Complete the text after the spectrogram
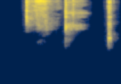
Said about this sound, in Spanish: déjame destapar mi cerveza.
